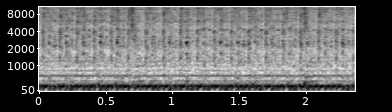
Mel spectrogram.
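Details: Ford Mustang at idle: a fast, even tick riding over the rumble; owner unsure whether it is rod knock or an exhaust leak; knocking at idle, cause suspected, not confirmed.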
